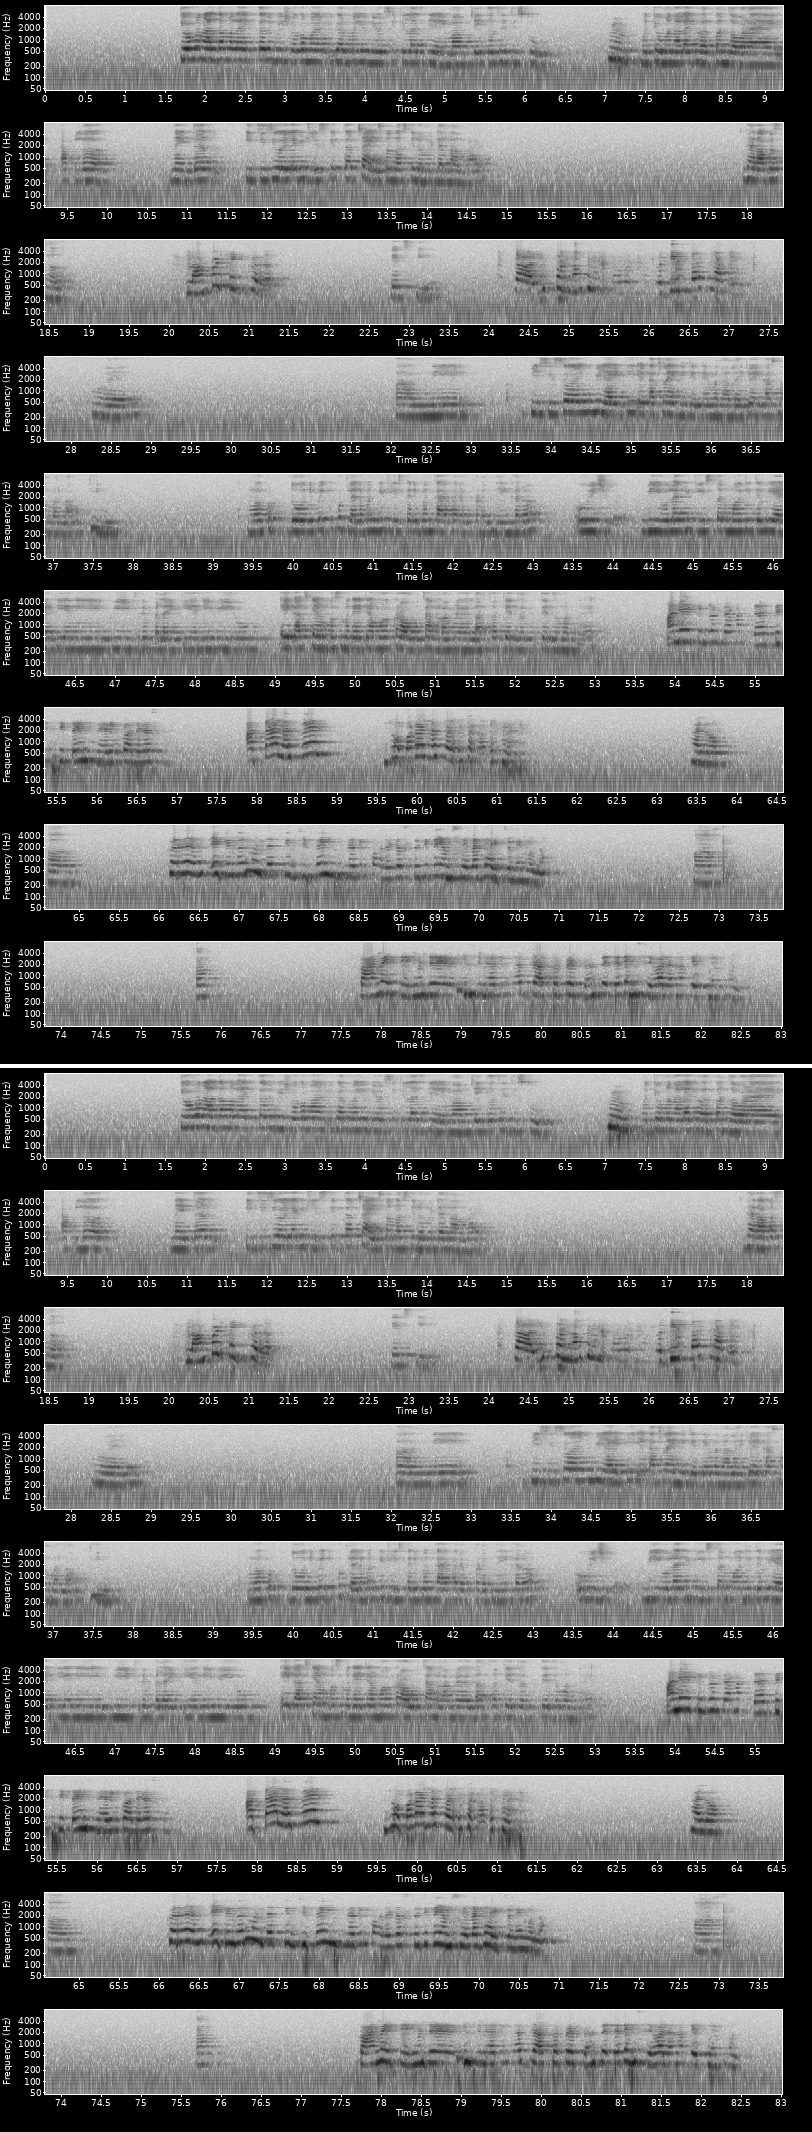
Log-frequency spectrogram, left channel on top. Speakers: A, on the left; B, on the right.
A: त्यो म्हणाला तर मला एकतर विश्वकर्मा कर्मा युनिव्हर्सिटीलाच घे मग आमच्या इथंच येतीस तू
B: आहेस
A: मग तो म्हणालाय घर पण जवळ आहे आपल. नाही तर पी सी सी वयला घेतलीस की तर चाळीस पन्नास किलोमीटर लांब आहे. घरा पसन.
B: लांब पडतय की खर.
A: तेच की.
B: चाळीस पन्नास म्हटल्यावर मग दिड तास लागलं.
A: होय आणि P. C. C. In, V. A. T एकाच लाईनीत येते म्हणाला तो एकाच नंबरला तीन मग कु दोन पैकी कुठल्याला पण घेतलीस तरी पण काय फरक पडत नाही खरं व्हीशु वि. ओ. ला घेतलीस तर मग तिथे वी. आय. टी. आणि व ट्रिपल आय. टी. आणि वी. ओ. एकाच कॅप. बसमध्ये त्यामुळे क्राऊड चांगला मिळेल असं त्याचं त्याचं म्हणणं आहे.
B: आणि एक एकजण काय म्हणतात बिथ इंजिनिअरिंग कॉलेज असते आता आलास व्हय झोपा काढलास वाटत सकाळपासून. हॅलो.
A: हा.
B: खरं एक एक जण म्हणतात की जिथे इंजिनिअरिंग कॉलेज असते तिथे एम. सी. ए ला घ्यायचं नाही म्हणून.
A: हा. ह <unintelligible>
B: काय माहिती म्हणजे इंजिनिअरिंगला जास्त प्रेफरन्स देत्यात एमसीए वाल्यांना देत नाही म्हण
